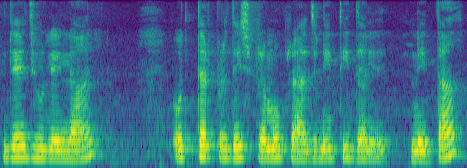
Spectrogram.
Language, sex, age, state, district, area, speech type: Sindhi, female, 60+, Uttar Pradesh, Lucknow, urban, spontaneous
